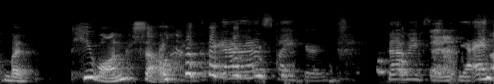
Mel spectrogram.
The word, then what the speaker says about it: Speicher: It took me forever to debate with my husband how to pronounce the way it's spelled, but he won. So SARA SPEICHER.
